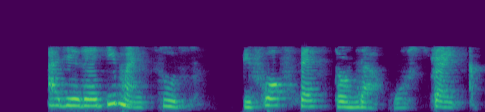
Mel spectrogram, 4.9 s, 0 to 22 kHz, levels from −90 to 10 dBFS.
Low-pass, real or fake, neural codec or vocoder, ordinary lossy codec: 7.2 kHz; real; none; AAC, 16 kbps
